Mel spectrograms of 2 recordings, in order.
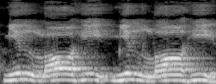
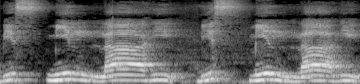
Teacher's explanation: millahi tidak boleh dibaca tebal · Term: tarkik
